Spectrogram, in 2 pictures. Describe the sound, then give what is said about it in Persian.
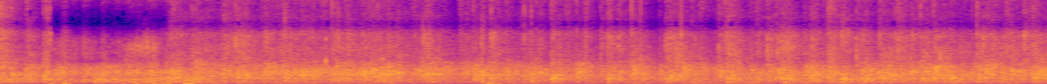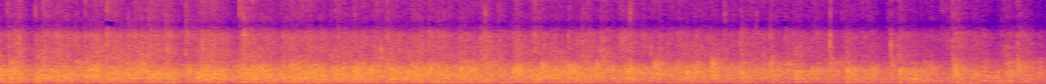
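Audience applause at a group meeting in a central office in Mashhad: loud, dense clapping that holds steady for the whole stretch without a break. “واقعا به افتخارش یه دست خوش”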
